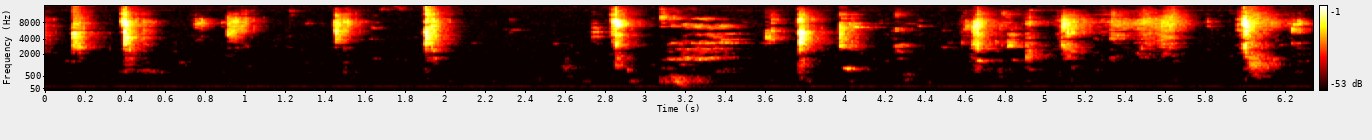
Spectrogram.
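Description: Faint, irregular wet mouth clicks and smacks of a person chewing rice.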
